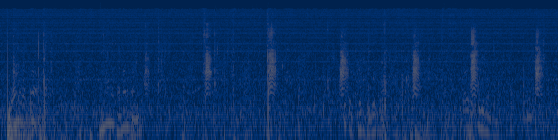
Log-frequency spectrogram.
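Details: A goose flock on Værøy, Norway gives short, harsh honks at an irregular pace, roughly one every second or two, over a steady low rumble of wind.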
